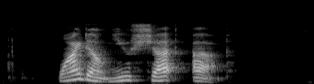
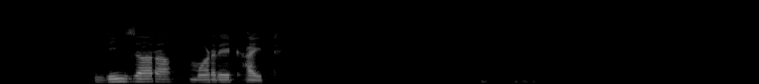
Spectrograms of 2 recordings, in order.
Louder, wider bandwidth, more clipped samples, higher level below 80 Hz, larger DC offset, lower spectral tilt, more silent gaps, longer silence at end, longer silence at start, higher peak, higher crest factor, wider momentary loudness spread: first, -22 LUFS vs -41 LUFS; about the same, 7.2 kHz vs 7.4 kHz; neither; first, -70 dBFS vs -90 dBFS; neither; about the same, -5 dB/octave vs -5 dB/octave; neither; second, 1 s vs 4.8 s; second, 0.6 s vs 0.95 s; first, -4 dBFS vs -22 dBFS; second, 20 dB vs 26 dB; about the same, 9 LU vs 8 LU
